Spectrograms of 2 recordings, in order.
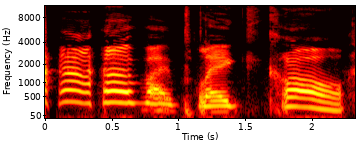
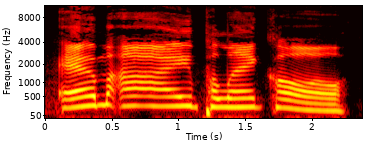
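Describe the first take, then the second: First: Slow, high, giggling through the words; laughing mockery. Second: Drawn-out, deadpan repeat of her phrase; slow mock echo. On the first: Prank caller laughing as he mocks the restaurant clerk's words. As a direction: echo her phrase while cracking up. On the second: Prank caller repeating the clerk's question slowly and mockingly. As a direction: savour each word as you mock it.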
